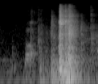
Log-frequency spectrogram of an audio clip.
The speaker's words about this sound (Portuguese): Tu quer sair? Quer? Tá bom. Vou abrir a porta.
